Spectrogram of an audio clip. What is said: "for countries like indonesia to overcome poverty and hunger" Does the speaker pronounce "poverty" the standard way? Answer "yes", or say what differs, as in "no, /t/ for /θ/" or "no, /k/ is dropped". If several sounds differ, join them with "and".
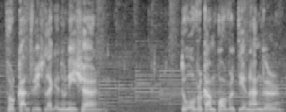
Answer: yes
